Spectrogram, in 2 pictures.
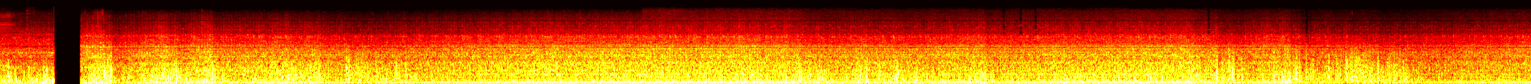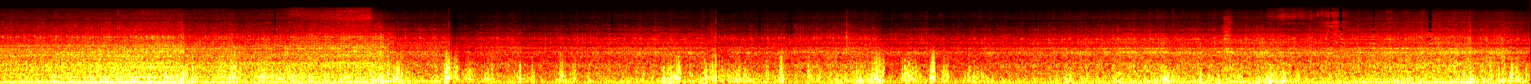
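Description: Truck engine running steadily, with a brief dropout just under a second in; about nineteen seconds in the low engine sound weakens and scattered knocks follow.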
